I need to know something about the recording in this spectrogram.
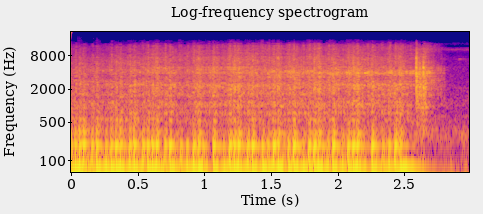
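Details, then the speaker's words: Kawasaki Ninja ZX6R carbureted motorcycle, cold on choke after rebuild: deep uneven burble with a ragged, stumbling beat, then it cuts out; rough cold running that must be held until warm, unlike fuel injection. "It's not like fuel injection where you just turn it on and away it goes. That's fuel injection for you, but this one you kind of got to hold it and let it warm up."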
